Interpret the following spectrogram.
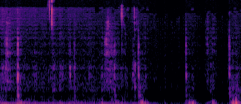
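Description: Near silence, with a few faint short clicks of a stylus writing on a tablet.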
